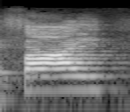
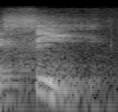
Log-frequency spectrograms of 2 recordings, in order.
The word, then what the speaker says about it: phi: to how it's pronounced some people say fi others say fee and as such I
